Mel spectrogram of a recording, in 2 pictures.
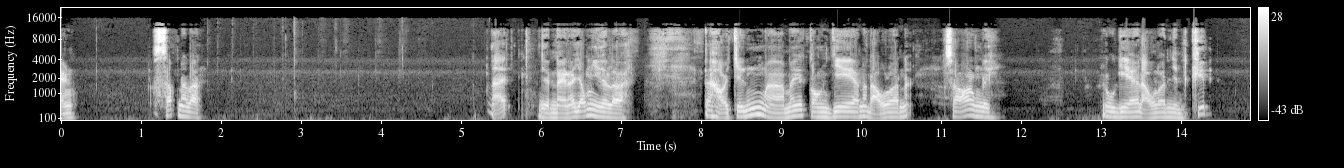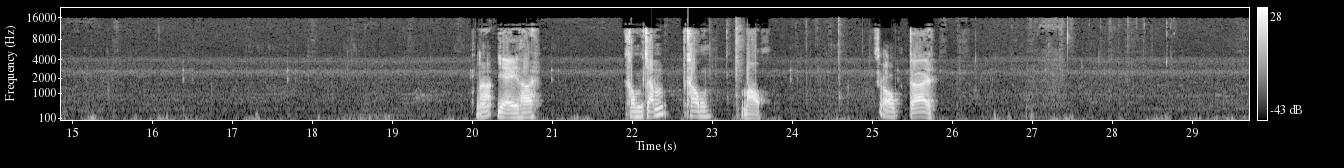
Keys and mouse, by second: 0.9 right click, 1.5 Tab, 1.8 click, 2.1 s, 2.4 s, 2.6 KP_3, 5.5 KP_3, 9.6 click, 10.7 x, 12.3 click, 14.0 click, 16.0 click, 17.3 click, 20.7-23.7 drag, 23.9 s, 24.3 KP_3, 25.0 click, 27.6 s, 28.2 s.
